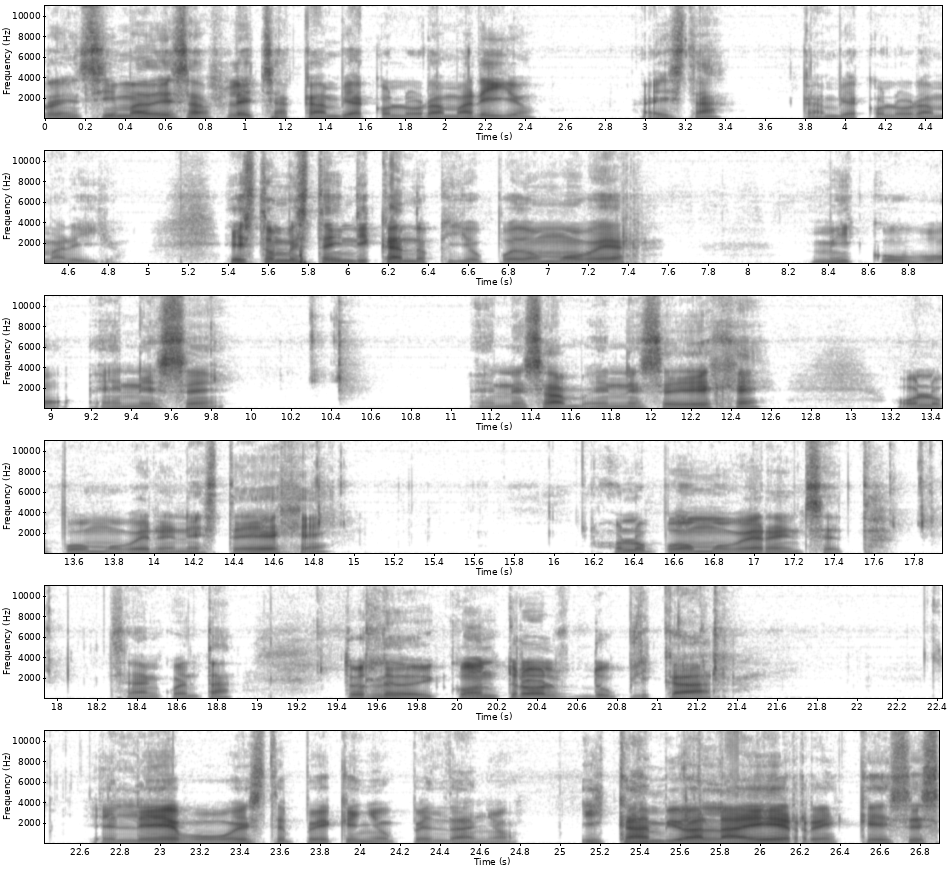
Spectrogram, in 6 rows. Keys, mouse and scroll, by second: 0.0 alt+click, 8.7 click, 10.2 ctrl+z, 14.1 click, 14.7 ctrl+z, 17.3 click, 17.8 ctrl+z, 21.0 ctrl+d, 24.5 click.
